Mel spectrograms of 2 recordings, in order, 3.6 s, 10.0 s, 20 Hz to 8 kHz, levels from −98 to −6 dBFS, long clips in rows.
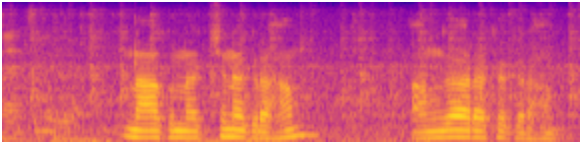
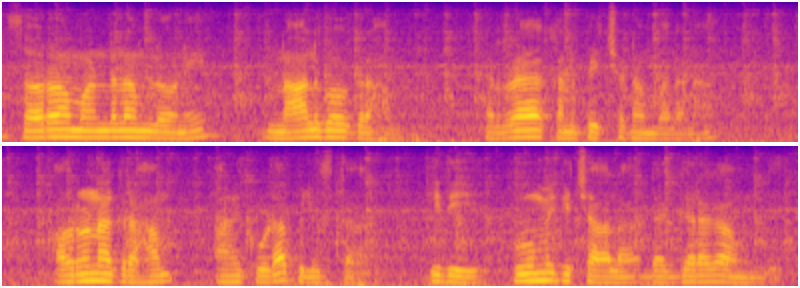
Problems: background sounds at intervals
